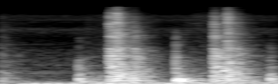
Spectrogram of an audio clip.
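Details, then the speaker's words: Jon boat rebuild: loose plywood deck panels resting directly on foam, not yet screwed down, give irregular dull creaks and knocks every half second as the deck shifts; carpet strips underneath quieted another panel. "it's quiet you can hear the creaking the pieces up there on the front"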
